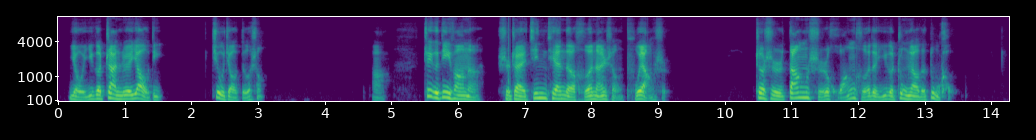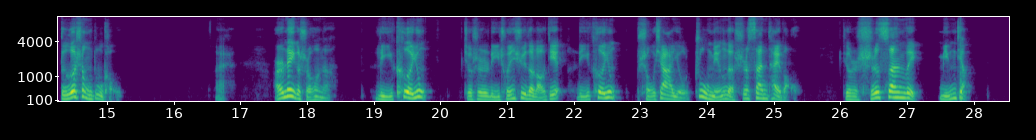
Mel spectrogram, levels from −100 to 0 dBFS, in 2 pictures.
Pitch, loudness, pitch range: 150 Hz, -24 LUFS, 125-200 Hz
